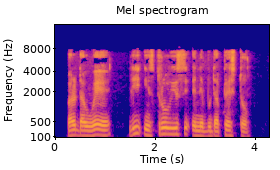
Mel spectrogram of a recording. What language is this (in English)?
Esperanto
